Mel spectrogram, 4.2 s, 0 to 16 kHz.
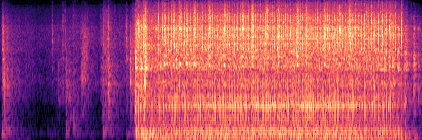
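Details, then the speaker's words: K&S Bike Machine two-stroke engine on older Schwinn bicycle, first start attempt with compression and spark, primed with 32:1 premix via bulb: catches after a few pulls, buzzes hard about three seconds, then dies as primed fuel runs out. "So, let's see what'll happen here. Squirt a little bit in here. It's 32 to1 on here. That was plenty,"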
